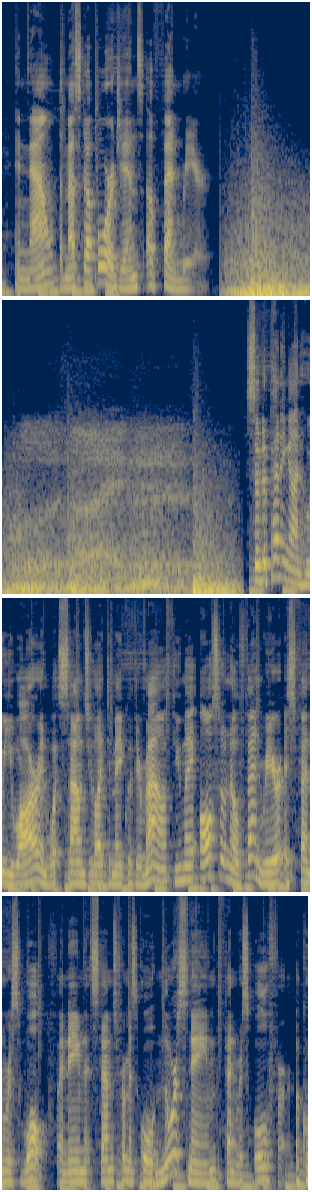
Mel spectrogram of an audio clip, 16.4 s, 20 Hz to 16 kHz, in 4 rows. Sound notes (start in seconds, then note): 2.9 drums thundering; 4.2 men chanting in foreign language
